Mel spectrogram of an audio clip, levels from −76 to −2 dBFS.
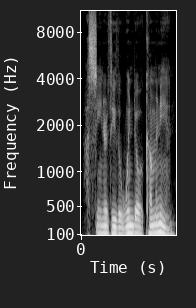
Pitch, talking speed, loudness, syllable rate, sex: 100 Hz, 285 wpm, -14 LUFS, 6.5 syllables/s, male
